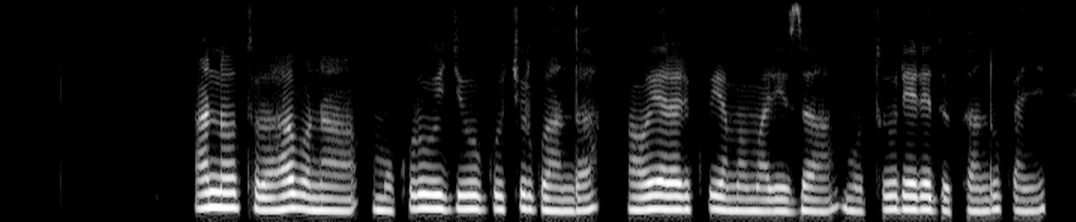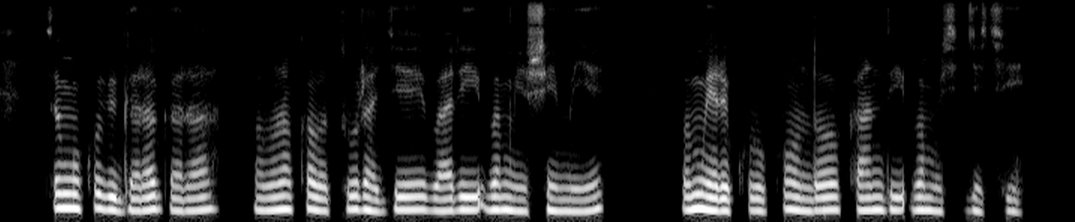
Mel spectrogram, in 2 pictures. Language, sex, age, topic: Kinyarwanda, female, 25-35, government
